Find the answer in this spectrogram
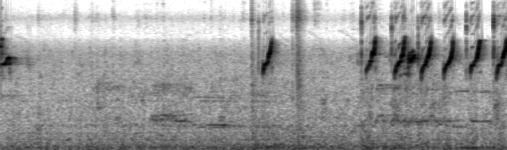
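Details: After a quiet stretch, a young prinia, locally prenjak lumut, bursts into rapid, sharp, high upslurred chirps, several per second, with a faint flutter of wing noise between them.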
